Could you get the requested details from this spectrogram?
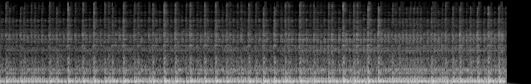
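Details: Yamaha YB100 two-stroke after fitting a new downpipe and expansion chamber: steady buzzy running with an even, quick beat and no knocks or rattles; engine idles cleanly.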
